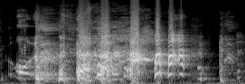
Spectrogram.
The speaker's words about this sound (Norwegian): Ekte respons. Hoster. Det er ikke så sterkt da, guys. Du takler det ikke så bra.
